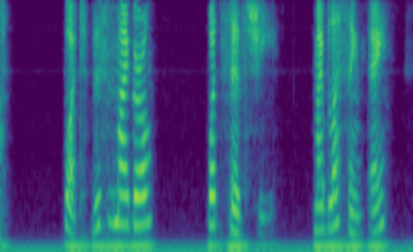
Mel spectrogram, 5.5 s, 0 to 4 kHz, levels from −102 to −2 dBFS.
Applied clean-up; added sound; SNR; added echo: none; none; none; none.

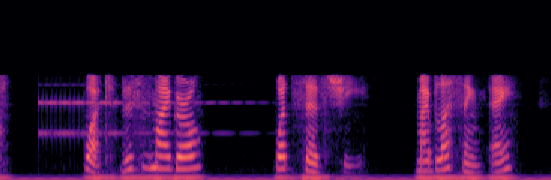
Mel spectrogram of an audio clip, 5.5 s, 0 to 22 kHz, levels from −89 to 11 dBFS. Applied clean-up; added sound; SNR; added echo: none; Keyboard (musical); 20 dB; none.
